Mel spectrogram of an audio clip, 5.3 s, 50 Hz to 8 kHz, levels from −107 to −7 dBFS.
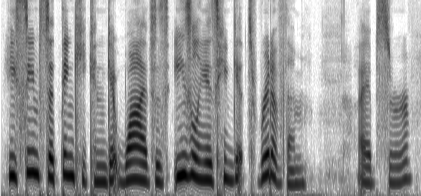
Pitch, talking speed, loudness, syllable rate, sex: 220 Hz, 205 wpm, -17 LUFS, 5.2 syllables/s, female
